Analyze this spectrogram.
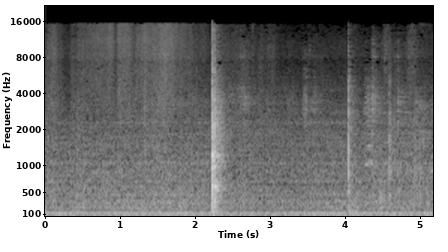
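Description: A metal whisk clinks sharply against a stainless steel mixing bowl of cake batter a little after two seconds in, with a fainter tap about four seconds in.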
